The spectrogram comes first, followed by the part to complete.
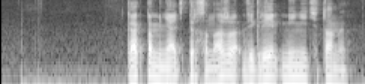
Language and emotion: Russian, neutral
